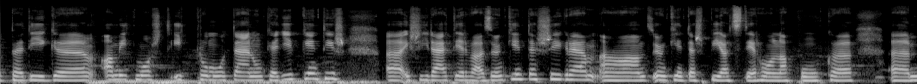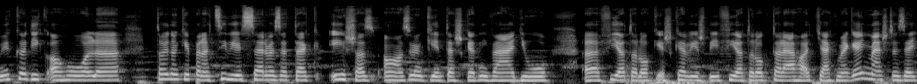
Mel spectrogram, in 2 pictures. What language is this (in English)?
Hungarian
